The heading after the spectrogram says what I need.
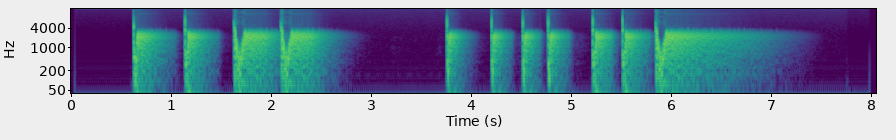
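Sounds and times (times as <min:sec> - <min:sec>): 
electronically generated stun gun rapid single shots: 0:00.6 - 0:02.7, 0:03.8 - 0:07.1.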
